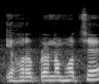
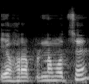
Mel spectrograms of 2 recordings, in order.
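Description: No difference in how they are said.

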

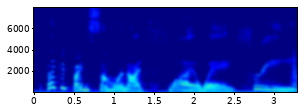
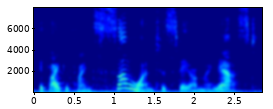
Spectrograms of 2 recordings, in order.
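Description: First: Dreamy echo. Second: Said in the usual way. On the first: Acted. Repeated wish, dreamy echo.

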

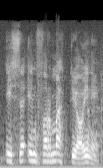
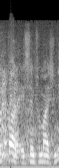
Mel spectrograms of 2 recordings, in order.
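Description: First: Informatio said slowly with the final n dropped; imitating Bernie's mistake. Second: Said in the usual way. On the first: Mocking Uncle Bernie's sign, informatio said without its final n. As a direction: mimic the uncle saying informatio, no n at the end. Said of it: "But he don't talk like that normally". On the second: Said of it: "I say, "No".

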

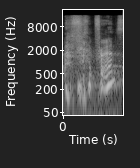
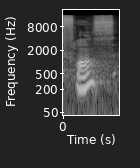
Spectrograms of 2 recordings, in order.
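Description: First: France with a flat English "a" as in "can"; English pronunciation. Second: France with a nasal French "ahn" vowel; French pronunciation. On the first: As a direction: quietly correct France to the English vowel. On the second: Slips into French saying the country. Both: Real, not acted.

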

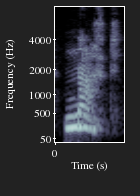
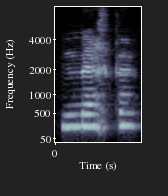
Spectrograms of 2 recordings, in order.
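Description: First: "Нахт" with open a and rough ch; German a. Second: "нехте" with open e and rough ch; umlaut ä. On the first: Teacher repeating Nacht. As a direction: say "Нахт" with a throaty x. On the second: Teacher repeating Nächte. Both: Shown as a demonstration. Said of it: "а міняється на а умляут".

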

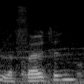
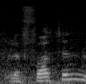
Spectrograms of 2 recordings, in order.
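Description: First: "Lofoten" with a long "oh" in the middle; alternative pronunciation. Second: "Lofoten" with a short open o in "fot"; alternative pronunciation. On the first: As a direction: say "Lofoten" as luh-FOH-ten. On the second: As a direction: say "Lofoten" as luh-FOT-en, questioning. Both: Shown as a demonstration. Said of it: "How do you pronounce it".

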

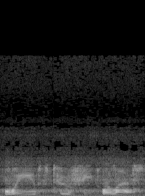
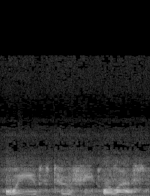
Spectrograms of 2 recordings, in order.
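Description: Both takes have the same delivery.

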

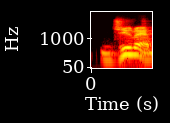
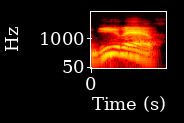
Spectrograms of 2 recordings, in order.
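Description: First: Giraffe starting with a J sound; correct soft G. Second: Giraffe starting with a hard g, as "gi-reff"; wrong hard G. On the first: Teacher shows students the soft G, correct pronunciation. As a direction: say Giraffe as "ji-raff". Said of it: "kita bilang jerapah itu kan giraffe". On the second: Teacher shows students the mistake, hard G pronunciation. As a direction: mispronounce giraffe with g as in goat. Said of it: "bukan giraffe". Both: Shown as a demonstration.

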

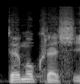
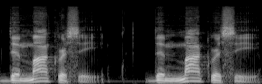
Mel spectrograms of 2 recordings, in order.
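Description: First: "데모크래시" flat, syllable by syllable, Korean style; Konglish democracy. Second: "Democracy" with a strong, clear beat on mo; stress on mo. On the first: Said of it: "그렇게 발음하면 원어민이 못 알아듣습니다". (콩글리시식 "데모크래시") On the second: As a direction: hit the mo of "Democracy" hard. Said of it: "뭐의 강세를 확실히 주세요". ("Democracy"의 '모'에 확실한 강세) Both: Shown as a demonstration.

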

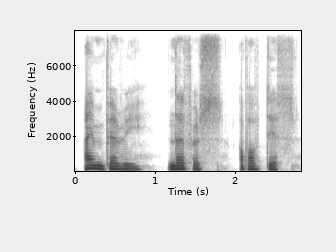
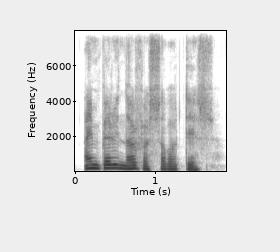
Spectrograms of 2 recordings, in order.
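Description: First: Slow reading with gaps around "nervous"; measured teacher's repeat, piece by piece; slow, chunked demo. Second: Said in the usual way. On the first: Shown as a demonstration. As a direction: spell out each phrase for learners.

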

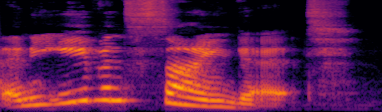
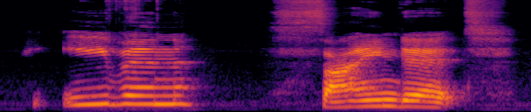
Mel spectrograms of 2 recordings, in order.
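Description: First: Quick, delighted and raised, stress on "even"; excited. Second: "even" drawn out and stressed, whole line slowed down. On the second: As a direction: savor it slowly, leaning on "even". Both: Real, not acted.

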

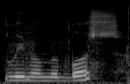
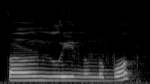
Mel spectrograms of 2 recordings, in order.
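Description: First: Said in the usual way. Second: Says "box" where "bus" was meant; "box" said by accident instead of "bus"; slip of the tongue. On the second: Real, not acted. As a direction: trip on the word "box" by mistake. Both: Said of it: "I almost said box there".

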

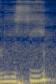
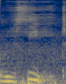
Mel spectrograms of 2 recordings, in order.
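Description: First: "receipt" mispronounced with its silent p sounded; wrong pronunciation. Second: "receipt" with the p silent, like re-SEET; correct pronunciation. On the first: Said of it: "ไม่ใช่นะ มันอ่านว่า receipt". (อ่าน "receipt" ผิด โดยออกเสียงตัว p) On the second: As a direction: model "receipt" correctly, no p sound. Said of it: "มันอ่านว่า receipt". (อ่าน "receipt" ให้ถูก ไม่ออกเสียงตัว p) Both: Shown as a demonstration.

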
